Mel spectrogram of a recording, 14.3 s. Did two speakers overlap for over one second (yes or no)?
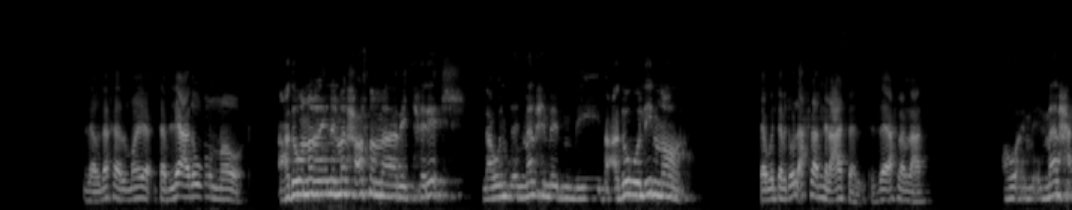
no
